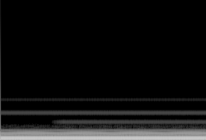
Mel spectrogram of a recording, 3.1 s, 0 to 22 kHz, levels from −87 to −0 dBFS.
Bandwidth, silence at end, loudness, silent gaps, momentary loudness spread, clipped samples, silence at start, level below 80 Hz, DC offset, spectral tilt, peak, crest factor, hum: 0.8 kHz; 0 s; -25 LUFS; none; 0 LU; under 0.1%; 0 s; -22 dBFS; under 0.1%; -17.5 dB/octave; -16 dBFS; 4 dB; none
